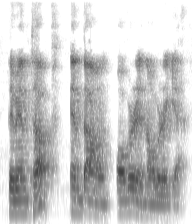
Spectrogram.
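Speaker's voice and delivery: ordinary delivery, nothing marked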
